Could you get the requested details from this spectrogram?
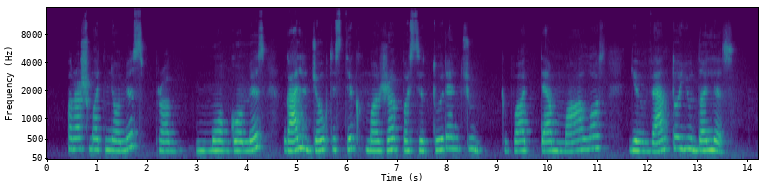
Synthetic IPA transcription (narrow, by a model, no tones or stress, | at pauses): pɾɐʃmɐt̪ʲɪnʲoːmʲɪs | pɾɐ | moːɡoːmʲɪs | ɡɑːlʲɪd͡ʒʲɛʊkt̪ʲɪst̪ʲɪkmɐʒɐpɐsʲɪt̪ʊɾʲɛnʲt͡ʃʲuː | ʋɐt̪ʲɛmɑːlˠoːs | ɡʲiʋʲæˑnt̪oːjuːd̪ɐlʲɪs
